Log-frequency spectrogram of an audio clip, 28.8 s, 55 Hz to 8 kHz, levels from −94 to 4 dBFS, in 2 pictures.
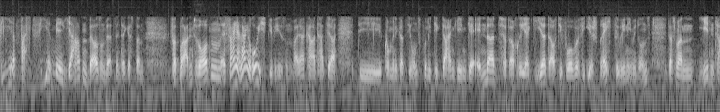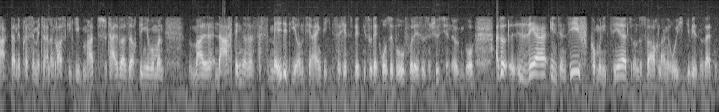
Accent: German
